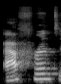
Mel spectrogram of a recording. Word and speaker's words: afferent: arterial now in actuality these terms are pronounced afferent and efferent but how many of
